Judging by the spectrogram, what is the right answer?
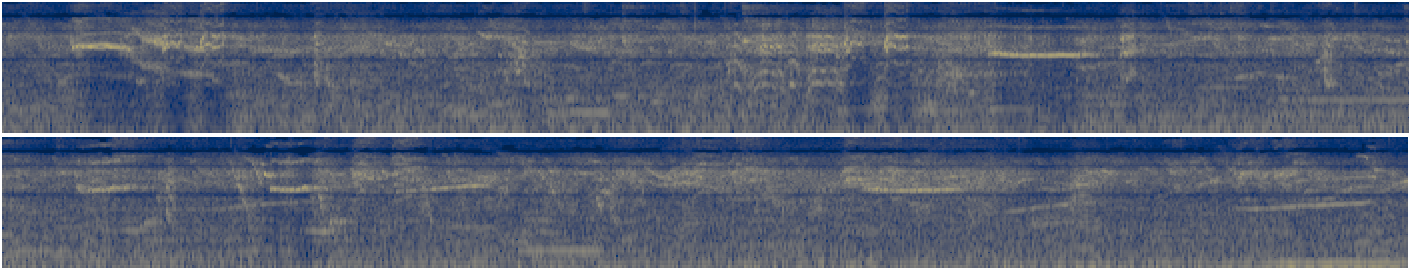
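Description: Many caged songbirds chirping and whistling together, short calls overlapping, some of them rising in pitch.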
